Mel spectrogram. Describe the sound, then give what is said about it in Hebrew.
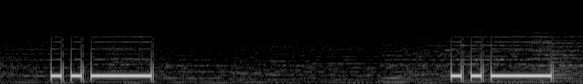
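Two bursts of an outgoing phone ring tone from a call to Oren, each with two short beeps and then a longer steady tone, repeating after a pause with no answer. No one speaks. “לא עונה אורן. יש לי הרגשה שהוא נוסע להתקשר אלינו, לכן לא.”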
